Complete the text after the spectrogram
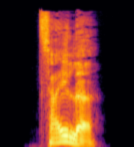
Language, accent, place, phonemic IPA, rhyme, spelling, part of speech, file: German, Germany, Berlin, /ˈt͡saɪ̯lə/, -aɪ̯lə, Zeile, noun, De-Zeile.ogg
- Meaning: line, row: 1. in a text or table 2. of certain other things, especially houses or building elements like windows, sometimes also stalls, parked cars, trees, etc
